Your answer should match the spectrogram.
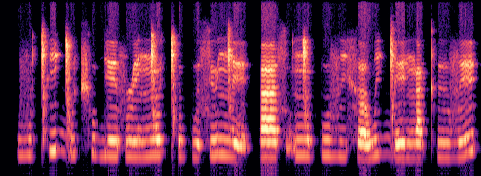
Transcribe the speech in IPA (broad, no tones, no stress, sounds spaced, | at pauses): v u ǀʰ i ɡ͡ǀ u t͡ʃʰ u ɡ e f ɹ e ŋ͡ǀ ɵ ǀʰ ɵ kʷ e s ʉ ŋ͡ǀ e | a s ṵ ŋ͡ǀ ʉ kʷ ɨ v i x ɐ w i ɡ͡ǀ e ŋ a kʰ ɨ v e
